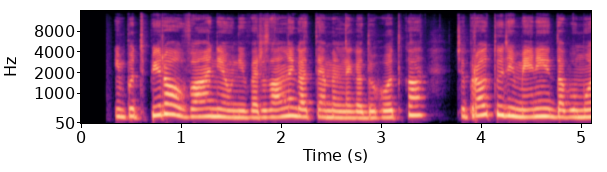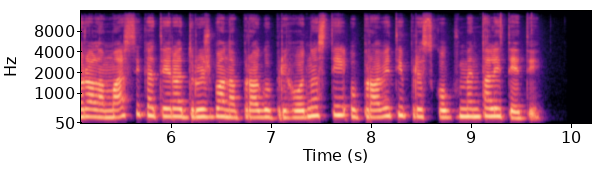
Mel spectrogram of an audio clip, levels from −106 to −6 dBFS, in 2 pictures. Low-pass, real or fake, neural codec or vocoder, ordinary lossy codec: 14.4 kHz; real; none; none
